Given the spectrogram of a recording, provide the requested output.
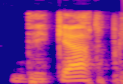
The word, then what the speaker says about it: Descartes: Descartes, plus exactement. On ne va pas prononcer les S dans le midi.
